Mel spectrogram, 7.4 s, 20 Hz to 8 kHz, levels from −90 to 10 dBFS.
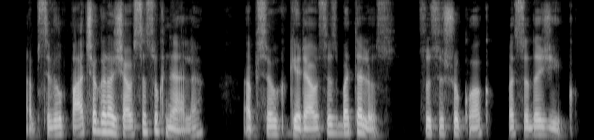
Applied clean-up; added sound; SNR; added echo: none; none; none; none.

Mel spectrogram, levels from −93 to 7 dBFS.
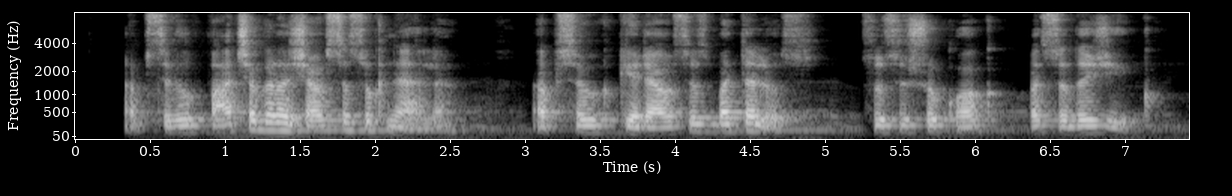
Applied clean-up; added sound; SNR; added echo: none; none; none; reverberation time 0.2 s.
